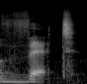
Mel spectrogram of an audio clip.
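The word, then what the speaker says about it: ב: If you take the dagesh out of the bet, it is no longer pronounced as a B in English, but as a V in English. And therefore we call it a vet.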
